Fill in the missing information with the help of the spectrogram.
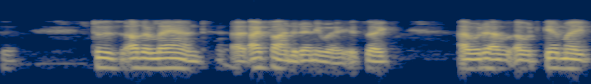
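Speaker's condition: Parkinson's; shaky voice, may stumble on words

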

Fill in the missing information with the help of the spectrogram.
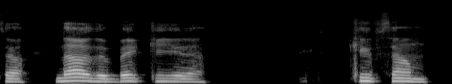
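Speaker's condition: ALS; 2 years since diagnosis

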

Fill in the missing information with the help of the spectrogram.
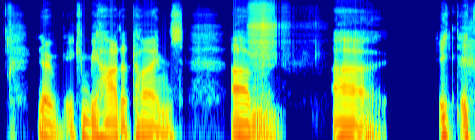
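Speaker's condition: Cleft lip and palate; congenital, familial, father and brother Nigel also affected; speech impediment of sorts, less polished

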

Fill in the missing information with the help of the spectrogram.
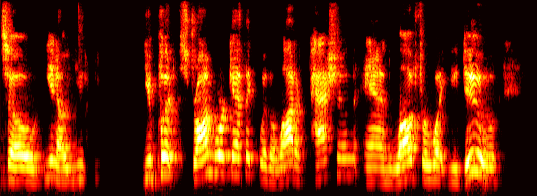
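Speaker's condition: No condition

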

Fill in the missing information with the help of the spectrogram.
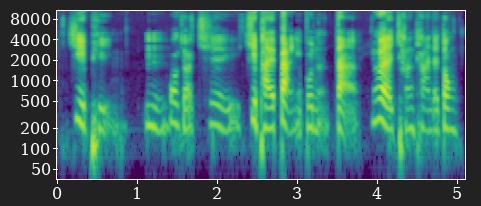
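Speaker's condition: Congenital hearing impairment, congenital cochlear underdevelopment; can sound sing-song

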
